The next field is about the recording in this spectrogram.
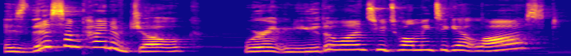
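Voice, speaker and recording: A mocking, cutting ex-wife from a dramatized story, acted by a woman narrator. Her voice is high and swoops with indignation. Faint music sits underneath. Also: big pitch swings, moderate pace. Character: scornful, newly independent ex-wife.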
